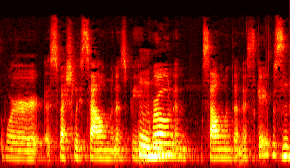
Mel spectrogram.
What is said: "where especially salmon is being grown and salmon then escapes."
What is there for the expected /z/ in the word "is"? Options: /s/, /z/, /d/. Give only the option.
/z/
